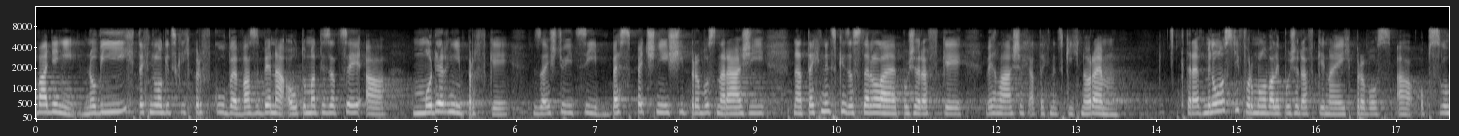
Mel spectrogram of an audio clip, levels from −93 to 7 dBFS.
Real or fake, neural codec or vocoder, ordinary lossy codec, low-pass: real; none; Opus, 64 kbps; 7.2 kHz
